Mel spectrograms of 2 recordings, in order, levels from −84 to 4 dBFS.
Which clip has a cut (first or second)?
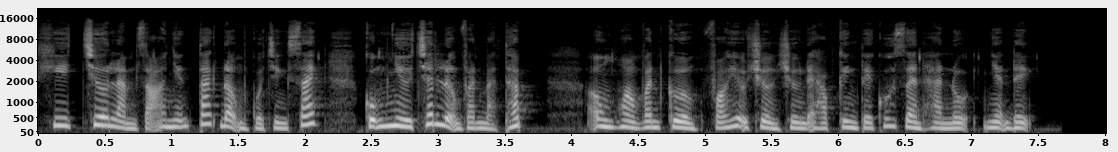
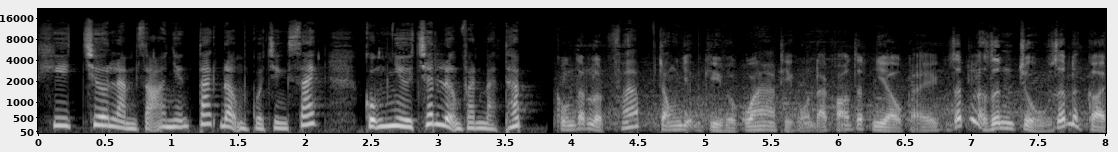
second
